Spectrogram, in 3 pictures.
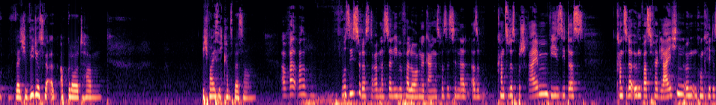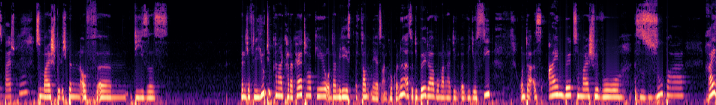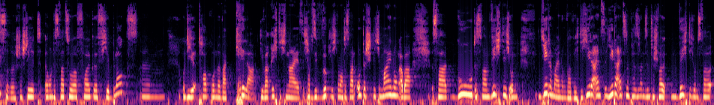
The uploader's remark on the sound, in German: Haben wir auch das allererste Mal im Comedy Café Berlin LIVE aufgezeichnet. Wir haben an dem Abend 280 Euro Spenden für das Diversity-Programm vom Comedy Café eingenommen.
